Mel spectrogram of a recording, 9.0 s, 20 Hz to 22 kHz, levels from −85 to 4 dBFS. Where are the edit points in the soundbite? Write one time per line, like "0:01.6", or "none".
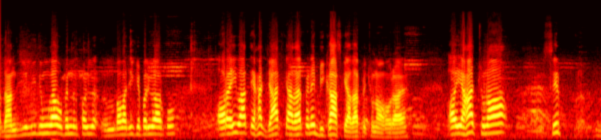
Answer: none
